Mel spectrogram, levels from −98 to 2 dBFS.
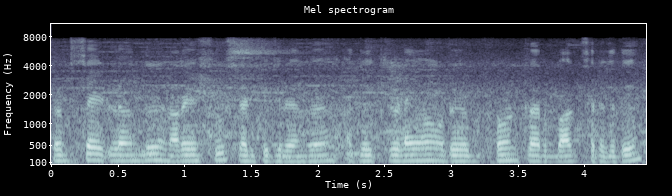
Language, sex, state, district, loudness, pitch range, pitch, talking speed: Tamil, male, Tamil Nadu, Kanyakumari, -17 LUFS, 130-140 Hz, 135 Hz, 185 wpm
